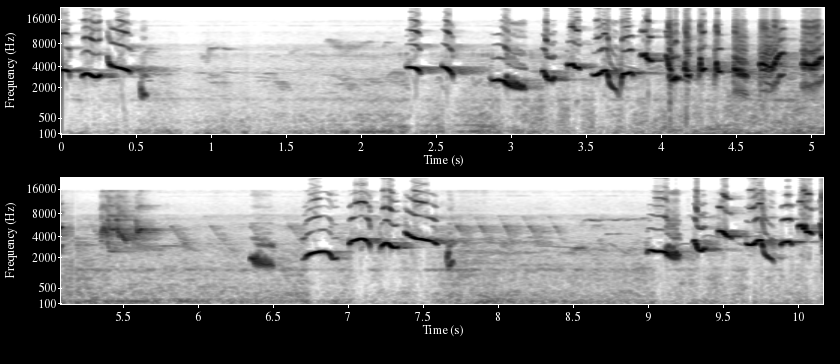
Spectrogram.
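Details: Oriental magpie-robin in full, varied song: sharp whistled slurs and dense buzzy chatter come in long fast runs, with a short quieter lull after the opening notes; low steady hum.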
